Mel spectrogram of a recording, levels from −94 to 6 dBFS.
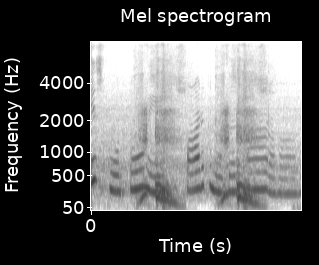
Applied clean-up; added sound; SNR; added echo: none; Cough; 0 dB; none.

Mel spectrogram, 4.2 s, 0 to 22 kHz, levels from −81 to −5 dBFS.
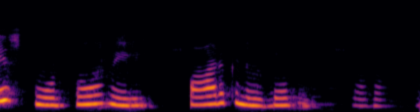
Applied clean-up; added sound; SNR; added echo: neural mask model DeepFilterNet 3.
